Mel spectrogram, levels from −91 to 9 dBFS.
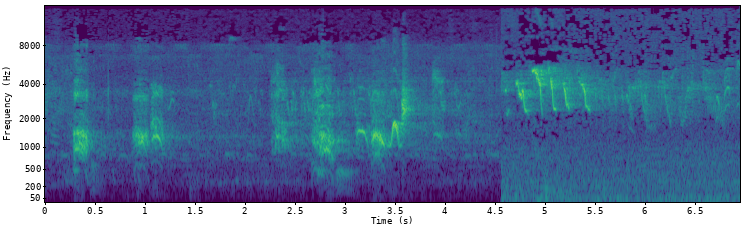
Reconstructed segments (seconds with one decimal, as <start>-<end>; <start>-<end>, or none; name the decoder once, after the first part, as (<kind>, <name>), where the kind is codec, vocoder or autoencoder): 1.5-5.2 (vocoder, BigVGAN v2)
